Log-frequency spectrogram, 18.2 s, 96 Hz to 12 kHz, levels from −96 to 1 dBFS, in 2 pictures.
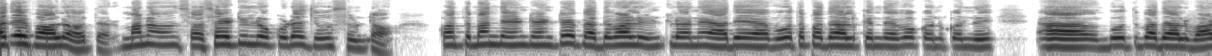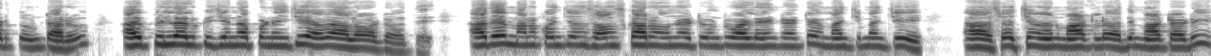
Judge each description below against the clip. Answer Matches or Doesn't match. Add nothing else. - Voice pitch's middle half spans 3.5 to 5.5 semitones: Doesn't match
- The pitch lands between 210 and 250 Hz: Matches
